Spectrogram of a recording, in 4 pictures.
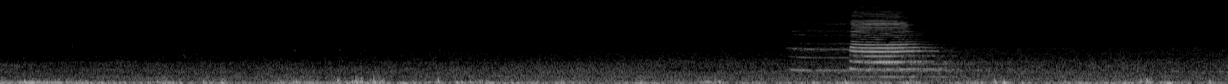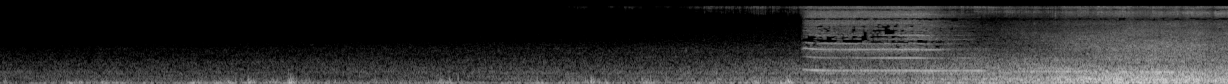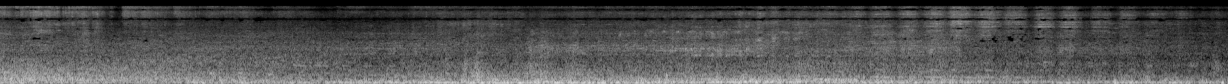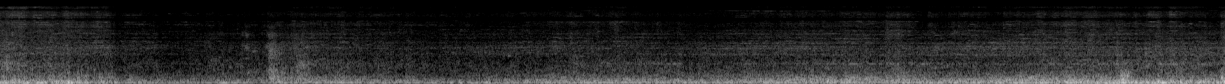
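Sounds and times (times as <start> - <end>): train wheels rumbling on rails: 6.6 - 49.0
train horn: 7.9 - 9.9, 20.3 - 22.3.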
